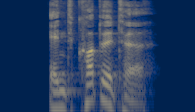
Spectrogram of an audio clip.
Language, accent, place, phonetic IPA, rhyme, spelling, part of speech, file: German, Germany, Berlin, [ɛntˈkɔpl̩tə], -ɔpl̩tə, entkoppelte, adjective / verb, De-entkoppelte.ogg
- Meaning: inflection of entkoppelt: 1. strong/mixed nominative/accusative feminine singular 2. strong nominative/accusative plural 3. weak nominative all-gender singular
